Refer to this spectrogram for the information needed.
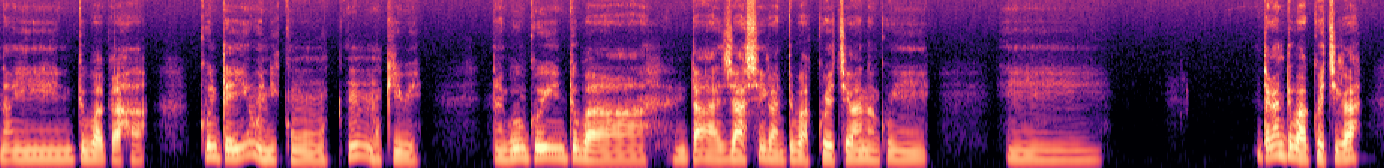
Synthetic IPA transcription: nã˧ĩ˧nd̪u˦βa˧ka˧ha˧ | ku˦nd̪e˧ĩ˦ũ˧nĩ˧kũː˨ũ˦ʔũ˧ki˧βi˧˨ | nã˧ŋku˦ŋku˦ĩ˧nd̪u˦βa˨ | nd̪a˧ʔa˧ʒa˧ʃĩ˦ka˧nd̪u˦βa˨kʷe˧t͡ʃi˧ka˦nã˧ku˦ĩ˧ | ĩ˧ | nd̪a˧ka˦n˦d̪u˦βa˨kʷe˧t͡ʃi˧ka˦

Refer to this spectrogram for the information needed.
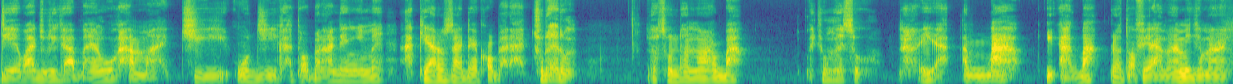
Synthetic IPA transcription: de˨wa˦d͡ʒu˨ɾi˦ka˨ba˨˦wo˦ha˨ma˨t͡ʃi˨˦o˦d͡ʒi˨ka˨to˨ba˨ɾa˨˦de˨ɲi˦me˦a˨ki˦a˨ɾu˦s̬a˨de˨ko˨ba˨ɾa˨t͡ʃu˦ɾe˦ɾu˨ | lo˨so˨do˨no˨a˨ɡ͡ba˦ | e˨t͡ʃu˦ŋe˨so˨ | na˨ḭ˦˨˦ɡ͡ba˦ | i˦ʔa˨ɡ͡ba˦lo˨to˨fi˦a˨ma˨˦me˦˨d͡ʒi˨ma˨˦n˨

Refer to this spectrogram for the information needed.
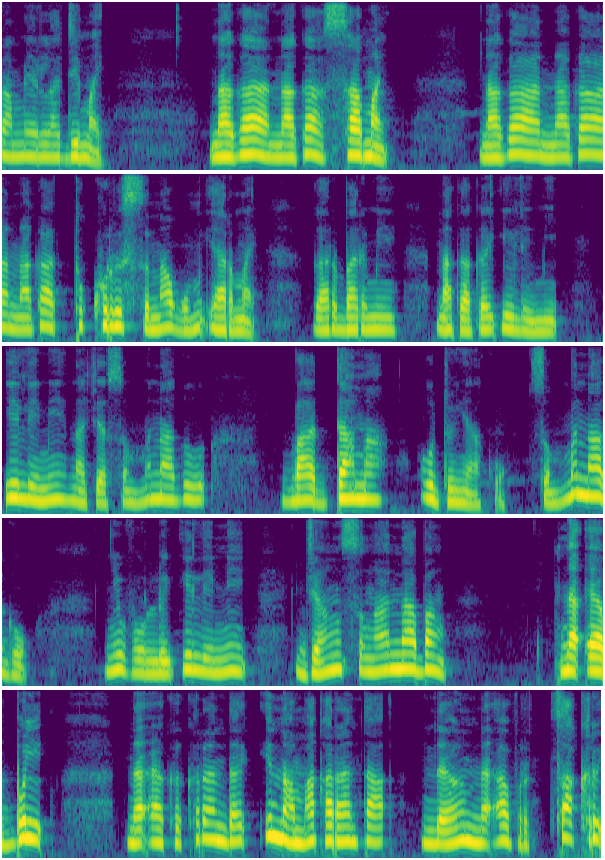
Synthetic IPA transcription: a˨me˦la˦di˦ma˨i˨ | na˨ɡa˦na˨ɡa˦sa˦ma˨i˨ | na˨ɡa˦na˨ɡa˦na˨ɡa˦tu˦ku˦ɾsi˨na˦ɡu˨m˦ja˨ɾma˨i˨ | ɡa˨ɾba˦ɾmi˦ | na˨ɡa˨ɡa˦ʔi˦li˨mi˦ | i˦li˨mi˦na˨t͡ʃa˨su˨mu˦na˦ɡu˦ | ba˦da˦ma˦ | u˦du˨ɲ˨a˨kṵ˨su˨mu˦na˦ɡu˨ | ɲi˦vu˨lu˨ʔi˦li˨mi˦ | d͡ʒa˨˦ŋ˦su˨ŋa˦na˦ba˦ŋ | na˨ʔja˨bu˦l | na˨ja˨kə˨ki˦ɾa˦n˦da˦i˦na˨ma˦ka˦ɾa˦nta˦ | na˨˦ŋ˦na˨a˦vu˨ɾt͡sa˦ki˦ɾ

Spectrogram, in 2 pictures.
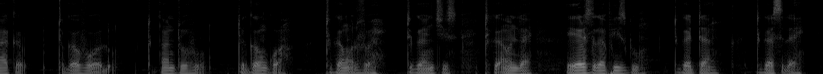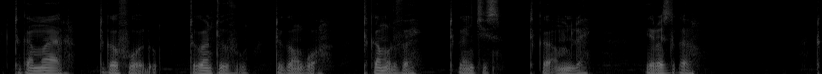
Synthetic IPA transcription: a˦ka̰˨ɾti̥˨˦ka˦fo̰˨ɗṵ˨ | ti̥˦ka˦n˦tu˦fṵ˦ | ti˦ka˦ŋkʷa̰˨ | ti˦ka˦mṵ˦ɗfa˨i˨ti˦ka̰˦nt͡ʃi˦sti̥˦ka̰˦ʔṵ˦mla˨i˨˦ | e˦ɾo˦s̬di˨ɡa˨pi˦s̬ɡu˨ti̥˦ka˦ta˦ŋti̥˦ka˦si˦da˨i˨ | ti˦ka˦ma˦˨ɾ | ti˦ka˦fo̰˨ɗu˨ | ti˦ka˦n˦tu˦fṵ˦ | ti˦ka̰˦ŋkʷa̰˨ | ti̥˦ka˦mṵ˦ɗfa̰˨i˨ | ti̥˦ka˦nt͡ʃi˦s | ti̥˦ka˦u˦mla˨i˨˦ | jḛ˦ɾʔo˦s̬dɡa˨˦

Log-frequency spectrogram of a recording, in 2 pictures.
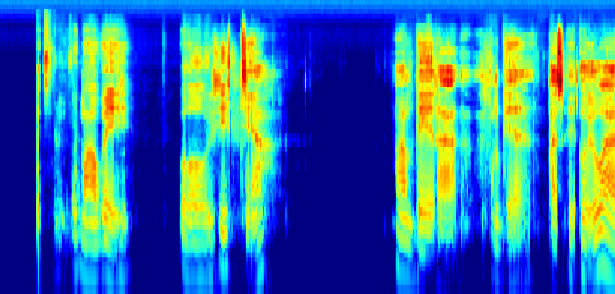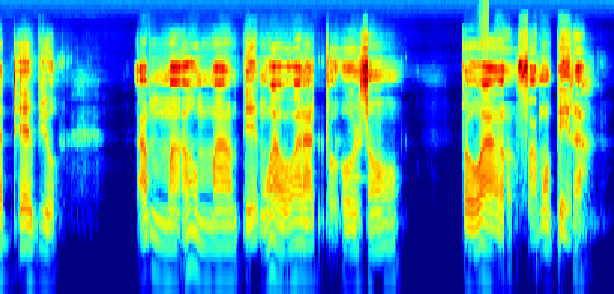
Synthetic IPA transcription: pa˨sĩ˦bu˦mã˨˧we˦˨i˨ | o˨ji˦tʰḭ̃˨ã˦ | mã˦be˨ɾa̰˨a˦bḛ˨pa˨se˨ʔo˨ji˦wa˦˨dɛ˧˦bi˦˨o˨ | a̰˨mã˨ʔa˦o˦mã˨bḛ˨mĩ˨wa˦˨wa˦ɾa˦to̰˨ʔo˨zɔ̃˦ | to˧˦wa˦˨fa̰˨mɔ̃˦be˨ɾa̰˨

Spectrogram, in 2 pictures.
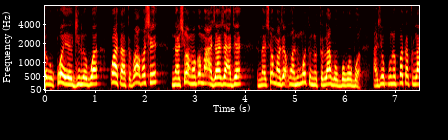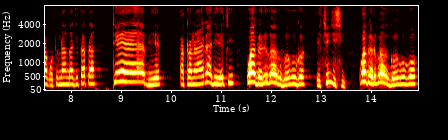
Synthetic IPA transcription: o˨ko˦˨je˨d͡ʒi˦lo˨bʷa˦ | ko˦a˨ta˨tu˨va˦˨ba˦ʃi˦˨ | na˨ʃi˦wa˦˨m˨a˨˦ɡo˦ma˨˦˨ʒa˧ʒa˨d͡ʒe˦˨ | na˨ʃi˦a˦ma˨˦˨a˨nu˦m˦o˦tu˨nu˨tu˨la˦ɡʷo˨ɡ͡bo˨ɡ͡bo˨ɡ͡bo˨ | a˨ʒe˦kʷu˦no˧pa˦ta˧tu˨la˦ɡʷo˨tu˧na˦ŋɡa˧d͡ʒi˦ta˦ta˦ | te˦bi˨je˦ | a˨ka˨na˨ja˦da˦˨d͡ʒe˧˨je˨˦t͡ʃi˦ | kʷo˦a˦ɡa˨ɾi˦ɡa˦ɡo˨bo˨˦ɡo˦ɡo˦ | e˨t͡ʃi˦n˦d͡ʒi˨ʃi˨ | ko˦a˦ɡa˨ɾi˦ba˦ɡo˨ɡo˨˦ɡo˦ɡo˦

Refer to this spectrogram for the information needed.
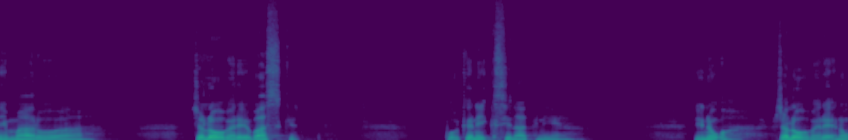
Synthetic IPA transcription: i˧ma˦ɾu˦a˧ | t͡ʃa˦lo˧be˨ɾe˧ba˦ske˨t̪̚ | po˨ɾke˧ni˦ksi˧na˧kni˧ | ni˧nu˦ | t͡ʃa˦lo˧be˨ɾe˧nu˦

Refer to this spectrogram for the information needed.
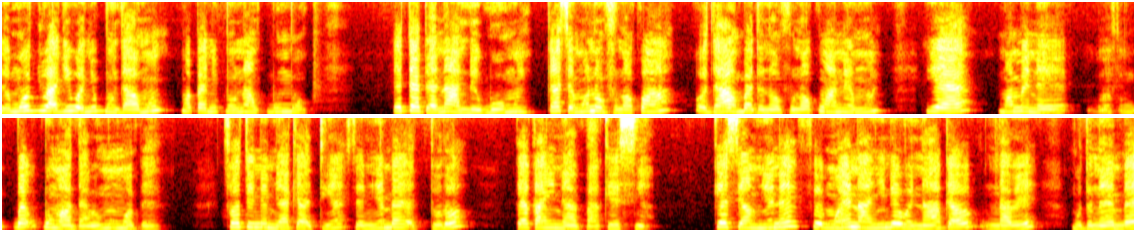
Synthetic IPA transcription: sɛ˨mõ˦d͡ʒu˦a˨ji˦we˧˨ɲĩ˦k͡pũ˧˨da˨o˨˦mũ˦m˧ã˦pɛ˧˦ɲĩ˦k͡pũ˧˨˦nã˦˨k͡pũ˦ɓo˨ | e˦tɛ˦dɛ˨nãː˦˨lẽ˨ɡ͡bo˨˦mũ˦ĩ˨kɛ˦˨sɛ̃˨˧mɔ̃˦nɛ̃˦˨vu˨nɔ̃˨˦kũ˦ã˧˦ | o˦da˨˦˨ũ˨˦ɓɛ˧˨dɔ˨nɔ̃˨vu˨nɔ̃˨˦kũ˦ã˨˧nɛ̃ː˨mũ˦ĩ˦ | jɛː˦ | mw̃ã˧˦mɛ̃˦˨nɛ̃˨ | k͡pk͡pu˦mã˨o˨da˨ɓe˦mũ˦mũ˦ã˨pɛ˨ | sɔ˦tĩ˦nẽ˦mĩ˨a˨˦kɛ˦a˨dĩ˨ɛ̃˦sɛ̃˨˦mĩ˨ɛ̃˦ɓɛ˦jɛ˨to˨˦lo˦ | kɛ˧˦ka˧˦ɲĩ˦nĩ˨ã˨ba˨keː˦sĩ˨ã˨ | kɛ˦sĩ˧ã˨mĩ˨ɛ̃˧˦nɛ̃˦fe˧˨mã˨˦ɛ̃˦nãː˨ɲĩ˦le˦˨we˨nãː˨˦k̬ɛ˦ŋa˨ɓe˨˦ | mũ˨dɔ˨nɔ̃˨ɛ̃˧˦ɓɛ˧˦

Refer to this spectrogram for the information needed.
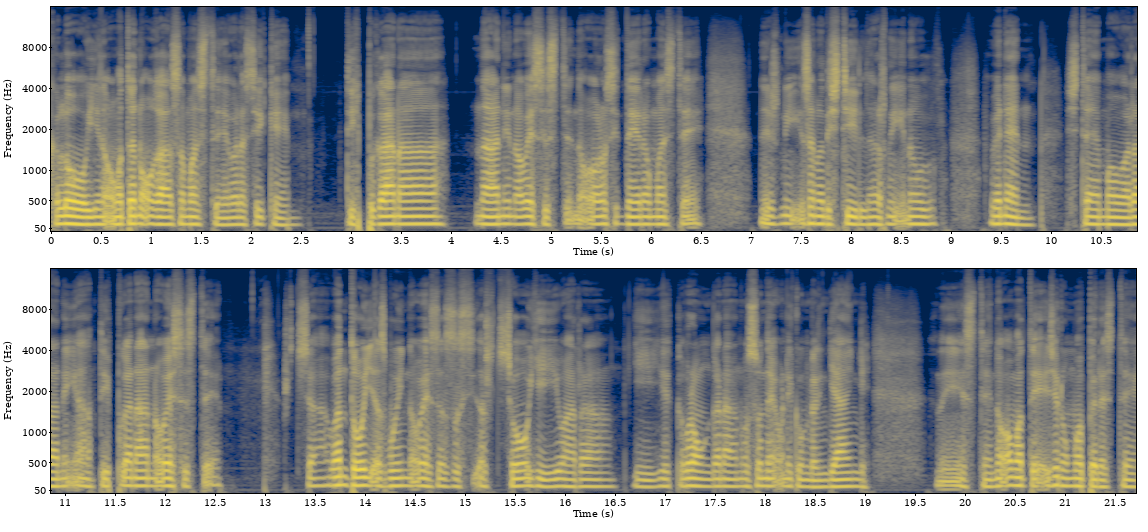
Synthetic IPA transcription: ka˧lo˧ji˧no̰˧ma˦t̪a˦no˧ɡa˧sa˧˦ma˦e˧st̪e˨o˦ɾa˧si˦ke˨ | t̪i˨pɡa˦na˦ | na˧ni˦no˧be˦se˧st̪e˨no̰˨ɾa˦si˦t̪ne˧ɾa˦ma˦st̪ḛ˨nḭ˧ɾnḭ˧sa˦no˧d̪i˧ʃt̪i˧la˧ɾnḭ˧no˦ | be˦ne˧n | ʃt̪e˧ma˧ba˧ɾa˦˧nḭ˧ja˦t̪i˨pɡa˦na˦no̰˧be˦se˧st̪e˨ | ɾt͡ʃa˧ba˦nd̪o˦ja̰˧s̬bwi˦ɲno̰˧be˦sa˧ssja˧ɾt͡ʃo˧ji˧ba˦˧ɾa˦ji˧ja˦ka˧bɾo˧ŋɡa˦na˧no˦su˦ne˧wa̰˧ni˧ko˧˨ŋɡe˨lŋɡʲa˦ŋɡe˧ | nḭ˧e˧st̪e˨no̰˧˦ma˦t̪ḛ˨t͡ʃi˦ɾu˧ma˦pe˧ɾe˨st̪e˨

